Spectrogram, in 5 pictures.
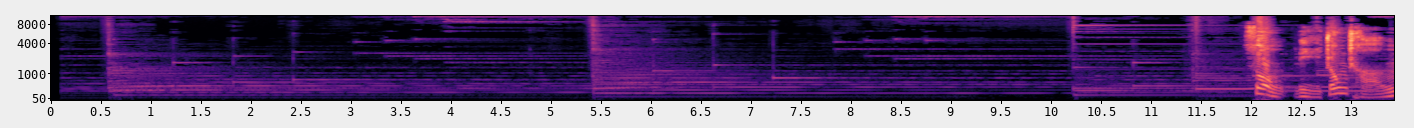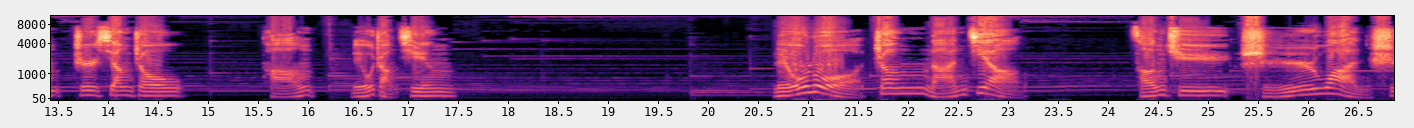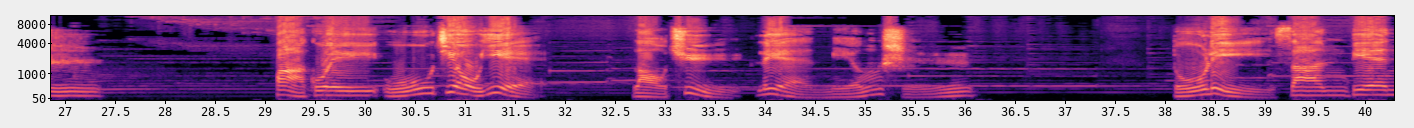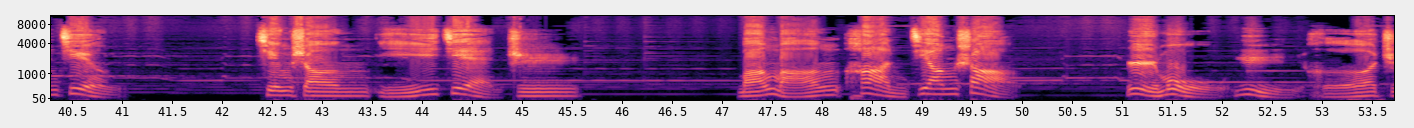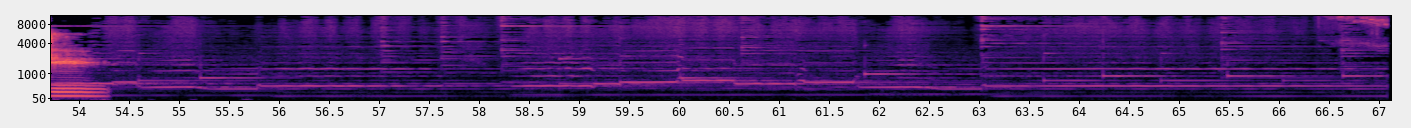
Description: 送李中丞之襄州-音频朗读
